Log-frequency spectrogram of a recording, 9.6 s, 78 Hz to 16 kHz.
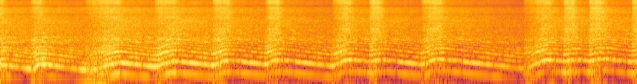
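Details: Yamaha TZR250 3MA two-stroke that wouldn't start, running after old fuel was drained from the carb bowls: crisp blipped revs picking up cleanly and dropping back each time; running healthy.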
